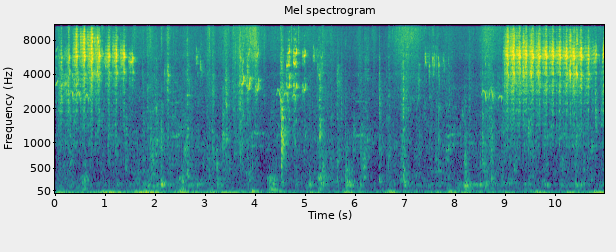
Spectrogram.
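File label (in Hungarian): disznóól eszik, partifecske; parasztudvar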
